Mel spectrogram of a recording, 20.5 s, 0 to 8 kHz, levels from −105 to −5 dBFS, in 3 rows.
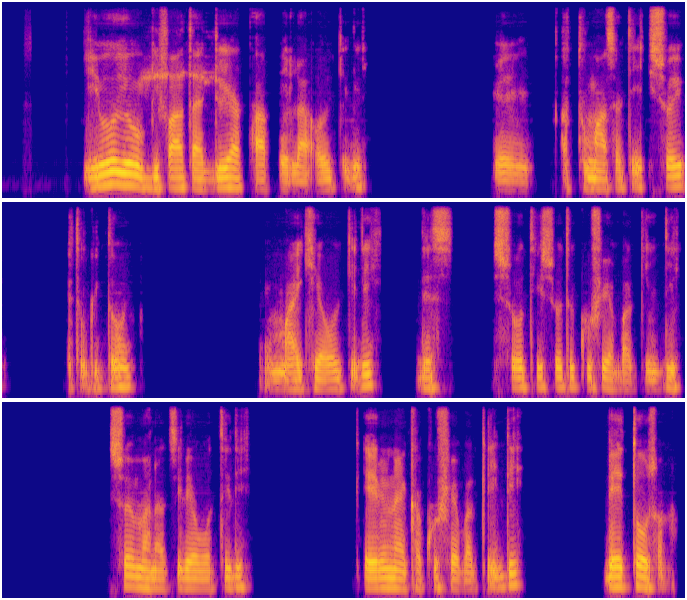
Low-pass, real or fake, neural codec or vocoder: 7.2 kHz; fake; codec, 16 kHz, 4 kbps, FunCodec, trained on LibriTTS, 50 frames a second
